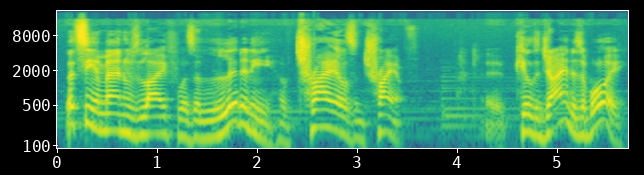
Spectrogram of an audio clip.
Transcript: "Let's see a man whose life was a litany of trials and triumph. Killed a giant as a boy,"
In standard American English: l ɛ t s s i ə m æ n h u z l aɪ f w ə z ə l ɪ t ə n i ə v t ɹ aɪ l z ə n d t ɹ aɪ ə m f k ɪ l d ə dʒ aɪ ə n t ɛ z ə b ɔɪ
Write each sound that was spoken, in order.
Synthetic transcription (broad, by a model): l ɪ t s s i ə m æ n h u z l aɪ f w ə z ə l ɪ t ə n i ə v t ɹ aɪ l z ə n t ɹ aɪ ə m f k ɪ l d ə dʒ aɪ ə n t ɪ z ə b ɔɪ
